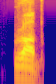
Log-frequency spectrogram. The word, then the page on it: rob: British English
